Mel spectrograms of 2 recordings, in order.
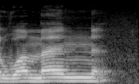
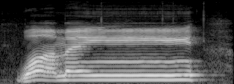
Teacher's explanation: Noon is a skip, mim is merged with the ya. · Shown in: second take · Term: idgham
